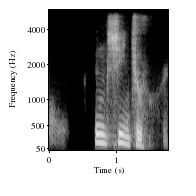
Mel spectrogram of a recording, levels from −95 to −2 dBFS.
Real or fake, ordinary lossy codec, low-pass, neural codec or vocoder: fake; AAC, 48 kbps; 5.4 kHz; codec, 16 kHz, 1 kbps, X-Codec, HuBERT features, trained on LibriSpeech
